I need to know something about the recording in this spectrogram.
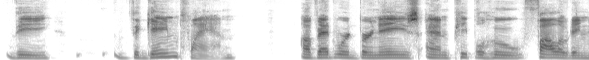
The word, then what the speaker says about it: Bernays: So what he did in his books, his name was Edward Bernays, not spelled like the sauce, but spelled Bernays.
